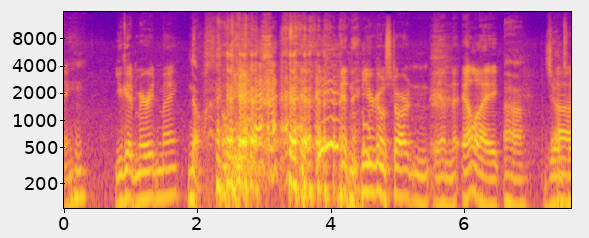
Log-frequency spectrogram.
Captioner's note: laughs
